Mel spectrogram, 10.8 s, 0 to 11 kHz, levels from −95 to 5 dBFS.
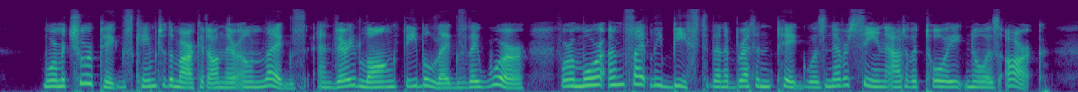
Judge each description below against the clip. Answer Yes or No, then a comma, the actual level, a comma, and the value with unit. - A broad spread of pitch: No, average, 3.5 semitones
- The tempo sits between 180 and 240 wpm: Yes, average, 195 wpm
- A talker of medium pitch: No, high, 205 Hz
